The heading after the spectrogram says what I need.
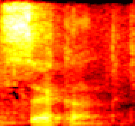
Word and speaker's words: second: n 무슨 말은 니은 d는 무슨 발음 디귿 근데 디귿 뒤에 아무것도 없으니까 근데 발음할 땐 드는 아주 약하게 거의 들리지가 않게 반응하셔야 돼요 둘째 하면 세컨드 세컨드 어떻게 적어요 second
